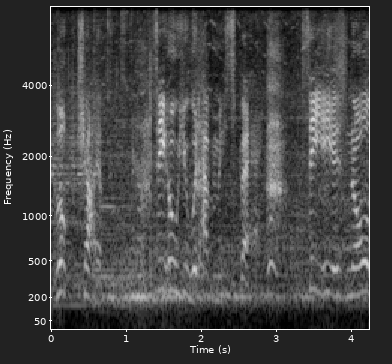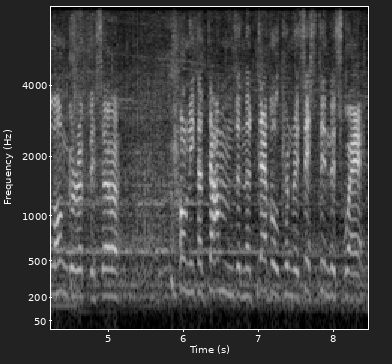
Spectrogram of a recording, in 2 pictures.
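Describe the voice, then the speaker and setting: An actor playing a fierce, zealous Puritan accuser, declaiming loudly in a period game drama. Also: male voice, high-pitched, normal speed, over loud music, lightly acted. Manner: declamatory, loud. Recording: very loud ambient noise behind.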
